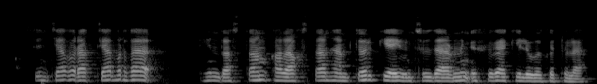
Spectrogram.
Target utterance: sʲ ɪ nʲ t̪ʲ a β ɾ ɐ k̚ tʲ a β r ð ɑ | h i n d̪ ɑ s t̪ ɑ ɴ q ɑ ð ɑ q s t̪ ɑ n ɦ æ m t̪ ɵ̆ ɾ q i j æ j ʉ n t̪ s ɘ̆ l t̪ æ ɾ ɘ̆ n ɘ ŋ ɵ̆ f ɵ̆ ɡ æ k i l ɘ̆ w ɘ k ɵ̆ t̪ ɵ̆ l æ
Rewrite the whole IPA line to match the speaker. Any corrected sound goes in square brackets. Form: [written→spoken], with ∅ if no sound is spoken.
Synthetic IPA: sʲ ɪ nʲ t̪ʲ a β ɾ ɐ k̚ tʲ a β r ð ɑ | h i n d̪ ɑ s t̪ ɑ ɴ q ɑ ð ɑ q s t̪ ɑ n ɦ æ m t̪ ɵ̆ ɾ [q→k] i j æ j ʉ n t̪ s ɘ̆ l [t̪→d̪] æ ɾ ɘ̆ n ɘ ŋ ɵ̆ f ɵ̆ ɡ æ k i l ɘ̆ w ɘ k ɵ̆ t̪ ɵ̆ l æ

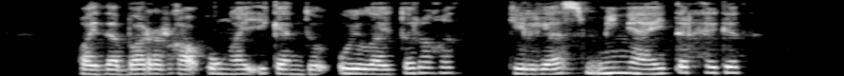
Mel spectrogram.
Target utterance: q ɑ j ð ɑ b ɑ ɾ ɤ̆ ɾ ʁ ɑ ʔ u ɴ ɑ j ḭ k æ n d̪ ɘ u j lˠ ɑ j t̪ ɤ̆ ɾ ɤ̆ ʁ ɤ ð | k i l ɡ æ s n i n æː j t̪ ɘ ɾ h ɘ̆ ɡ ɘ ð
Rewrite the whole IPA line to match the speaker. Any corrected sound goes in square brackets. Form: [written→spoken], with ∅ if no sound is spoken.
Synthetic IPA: q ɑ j ð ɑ b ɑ ɾ ɤ̆ ɾ ʁ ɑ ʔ u ɴ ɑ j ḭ k æ n d̪ ɘ u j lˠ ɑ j t̪ [ɤ̆→ŏ] ɾ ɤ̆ ʁ ɤ ð | k i l ɡ æ s [n→m] i [n→ŋ] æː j t̪ ɘ ɾ h ɘ̆ ɡ ɘ ð

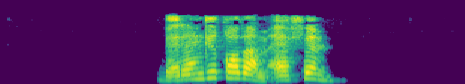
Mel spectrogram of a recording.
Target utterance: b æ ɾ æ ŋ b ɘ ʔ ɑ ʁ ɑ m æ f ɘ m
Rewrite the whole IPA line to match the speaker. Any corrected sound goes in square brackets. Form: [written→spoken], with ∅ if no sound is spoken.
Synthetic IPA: b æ ɾ æ ŋ [b→ɡ] ɘ [ʔ→q] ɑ [ʁ→ð] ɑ m æ f ɘ m

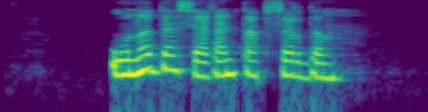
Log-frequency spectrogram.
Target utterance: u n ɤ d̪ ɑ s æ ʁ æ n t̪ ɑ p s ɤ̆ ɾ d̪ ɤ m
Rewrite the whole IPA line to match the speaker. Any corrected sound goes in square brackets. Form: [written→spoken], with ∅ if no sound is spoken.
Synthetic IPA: u n ɤ d̪ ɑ s æ ʁ æ n t̪ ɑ p s ɤ̆ ɾ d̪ ɤ m

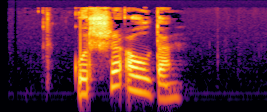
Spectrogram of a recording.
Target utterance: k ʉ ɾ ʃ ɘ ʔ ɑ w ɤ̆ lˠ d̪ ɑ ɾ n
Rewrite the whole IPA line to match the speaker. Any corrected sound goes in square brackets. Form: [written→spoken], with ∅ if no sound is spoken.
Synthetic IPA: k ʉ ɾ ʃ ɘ ʔ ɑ w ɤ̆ lˠ d̪ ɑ [ɾ→∅] n

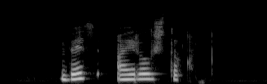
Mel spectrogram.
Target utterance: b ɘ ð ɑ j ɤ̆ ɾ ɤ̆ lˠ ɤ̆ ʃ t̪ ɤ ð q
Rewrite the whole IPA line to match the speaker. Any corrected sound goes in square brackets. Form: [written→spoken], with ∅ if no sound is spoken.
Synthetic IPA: b ɘ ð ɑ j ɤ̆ ɾ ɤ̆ lˠ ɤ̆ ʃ t̪ ɤ [ð→∅] q

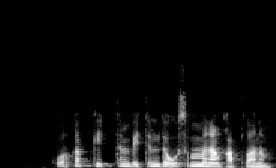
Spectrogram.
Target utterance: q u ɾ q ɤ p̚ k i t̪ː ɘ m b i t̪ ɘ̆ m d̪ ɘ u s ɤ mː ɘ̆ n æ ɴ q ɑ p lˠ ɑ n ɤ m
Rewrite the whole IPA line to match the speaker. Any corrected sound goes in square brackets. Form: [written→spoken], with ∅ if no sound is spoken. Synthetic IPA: q u ɾ q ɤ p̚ k i t̪ː ɘ m b i t̪ ɘ̆ m d̪ ɘ u s ɤ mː ɘ̆ n æ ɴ q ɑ p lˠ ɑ n ɤ m

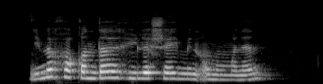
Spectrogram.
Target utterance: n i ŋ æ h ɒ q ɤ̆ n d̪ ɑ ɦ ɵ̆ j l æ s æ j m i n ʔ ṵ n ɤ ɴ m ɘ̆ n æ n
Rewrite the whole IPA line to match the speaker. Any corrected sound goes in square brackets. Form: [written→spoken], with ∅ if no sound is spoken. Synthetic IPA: n i [ŋ→m] æ [h→χ] ɒ q ɤ̆ n d̪ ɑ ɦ ɵ̆ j l æ [s→ʃ] æ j m i n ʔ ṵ n ɤ ɴ m ɘ̆ n æ n

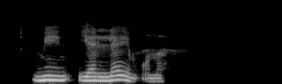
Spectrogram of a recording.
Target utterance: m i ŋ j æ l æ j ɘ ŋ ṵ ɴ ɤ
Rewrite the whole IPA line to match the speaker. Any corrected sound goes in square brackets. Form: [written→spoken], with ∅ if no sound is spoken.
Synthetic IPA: m i [ŋ→n] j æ [l→lː] æ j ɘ [ŋ→m] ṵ [ɴ→n] ɤ

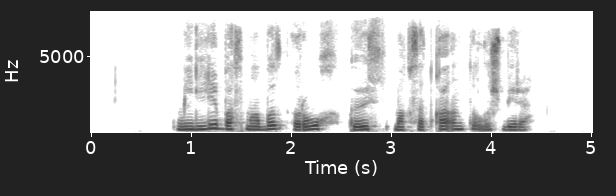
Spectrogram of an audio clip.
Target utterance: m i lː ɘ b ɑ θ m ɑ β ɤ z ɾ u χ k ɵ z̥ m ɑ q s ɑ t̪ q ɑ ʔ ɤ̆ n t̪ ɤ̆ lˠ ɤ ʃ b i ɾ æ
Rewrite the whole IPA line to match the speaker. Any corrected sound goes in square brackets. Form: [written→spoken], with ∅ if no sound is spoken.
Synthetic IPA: m i lː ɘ b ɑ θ m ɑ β ɤ [z→ð] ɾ u χ k ɵ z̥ m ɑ q s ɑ t̪ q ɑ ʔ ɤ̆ n t̪ ɤ̆ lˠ ɤ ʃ b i ɾ æ

